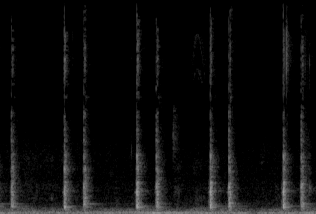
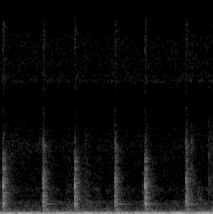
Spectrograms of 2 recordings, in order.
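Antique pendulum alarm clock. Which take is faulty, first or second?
first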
